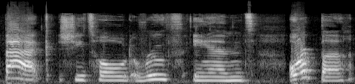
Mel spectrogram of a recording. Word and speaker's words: Orpah: And when she decided that she wanted to move back, she told Ruth and Orpah. I have to think not to say Oprah because it's spelt so similar.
